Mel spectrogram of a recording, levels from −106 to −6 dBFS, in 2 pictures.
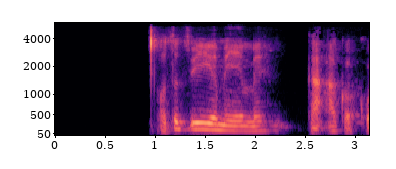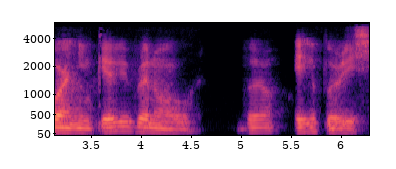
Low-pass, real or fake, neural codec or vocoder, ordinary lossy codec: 5.4 kHz; fake; codec, 24 kHz, 0.9 kbps, WavTokenizer, medium speech release version 1; AAC, 32 kbps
